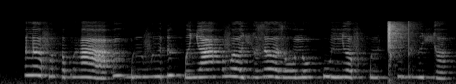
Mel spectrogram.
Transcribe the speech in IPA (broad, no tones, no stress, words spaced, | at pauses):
lɐːfɵhɐbʱaː | ɵɡ͡bɨːvɨː ɗɨɡ͡bɐʎa | vɐːçɵ zɐːzoːnoː ku ɲɐːfk͡pɨːǀʰɨ dʱɨçɐ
